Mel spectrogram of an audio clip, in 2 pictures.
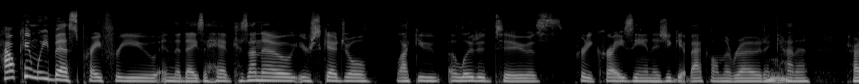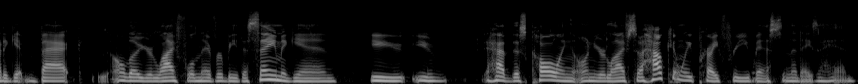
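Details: Adult speaker; normal speech.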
